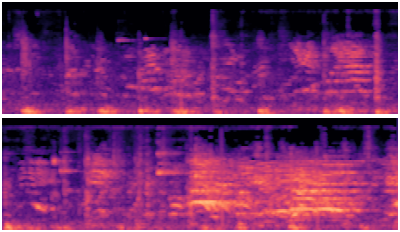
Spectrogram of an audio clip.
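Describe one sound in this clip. A basketball bounces repeatedly on a hard wooden floor.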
